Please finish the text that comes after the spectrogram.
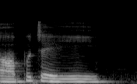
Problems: constant background noise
